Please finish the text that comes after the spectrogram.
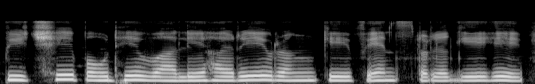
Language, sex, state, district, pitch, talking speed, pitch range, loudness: Hindi, female, Arunachal Pradesh, Longding, 185 Hz, 100 wpm, 180-195 Hz, -12 LUFS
